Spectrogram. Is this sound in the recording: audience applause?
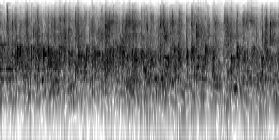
yes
